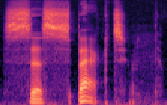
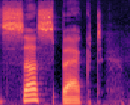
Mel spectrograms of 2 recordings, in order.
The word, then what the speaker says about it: suspect: I think it is suspect, where you emphasize the second syllable because that's more of a verb. But if you emphasize the first syllable and you said suspect, that would be more of a noun.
